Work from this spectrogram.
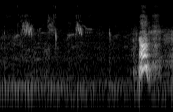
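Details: A Bully Kutta (Pakistani Mastiff) puppy gives one sharp, fairly high-pitched bark after a quiet stretch.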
